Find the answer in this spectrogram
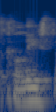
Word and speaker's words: Kalista: Kalista pronounced my name is Kalista, and she do all that stuff on YouTube, but that's my friend of our community breeds.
